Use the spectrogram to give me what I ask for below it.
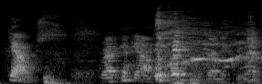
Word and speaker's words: Gauss: Grab your gas rifles. Get what? It's pronounced Gauss.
